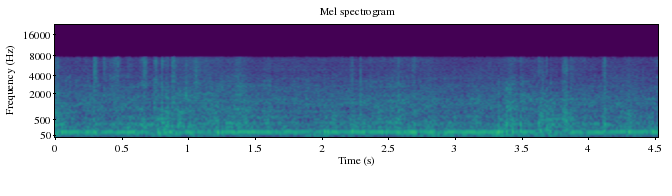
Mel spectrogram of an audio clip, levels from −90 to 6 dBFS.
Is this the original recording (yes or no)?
no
